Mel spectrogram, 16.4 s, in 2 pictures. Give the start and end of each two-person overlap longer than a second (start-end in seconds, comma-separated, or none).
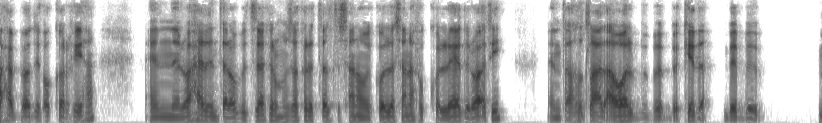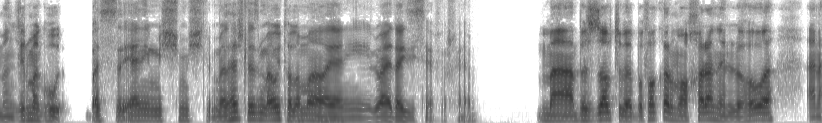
none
